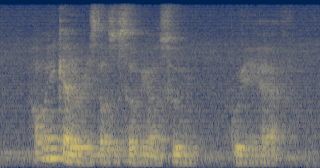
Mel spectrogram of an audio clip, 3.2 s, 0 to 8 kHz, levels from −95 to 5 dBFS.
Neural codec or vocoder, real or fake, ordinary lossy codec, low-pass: vocoder, 24 kHz, 100 mel bands, Vocos; fake; none; 7.2 kHz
